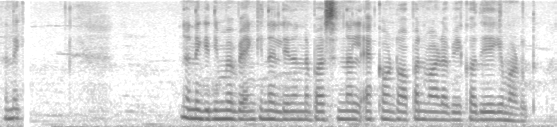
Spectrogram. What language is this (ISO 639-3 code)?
kan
